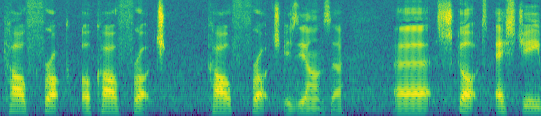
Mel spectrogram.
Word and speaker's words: Carl Froch: Is it pronounced Carl Froch or Carl Froch? Carl Froch is the answer.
